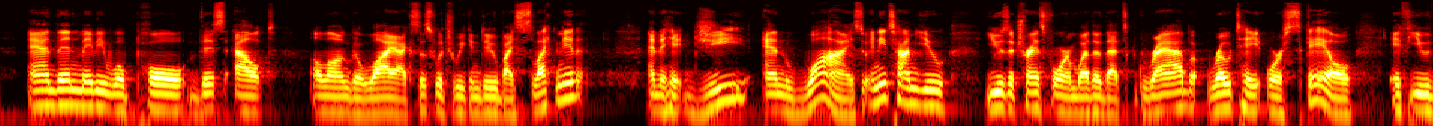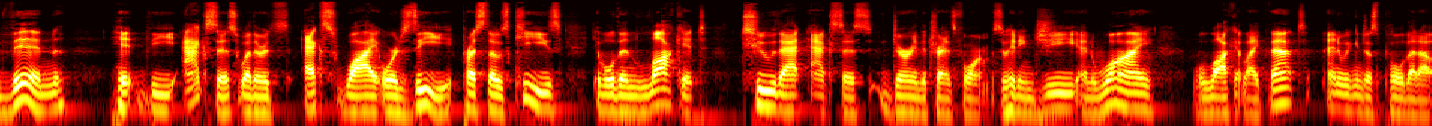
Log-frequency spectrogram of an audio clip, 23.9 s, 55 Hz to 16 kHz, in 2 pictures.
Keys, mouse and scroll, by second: 0.0-1.7 typing, 6.1 g, 7.4 right click, 7.7 scroll down 4, 8.0 middle click, 8.4-9.3 scroll up 4, 9.3 shift+middle click, 9.6 g, 10.6 right click, 12.0 g, 19.5 right click, 19.8 KP_3, 20.7 g, 23.5 click, 23.6 Tab.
